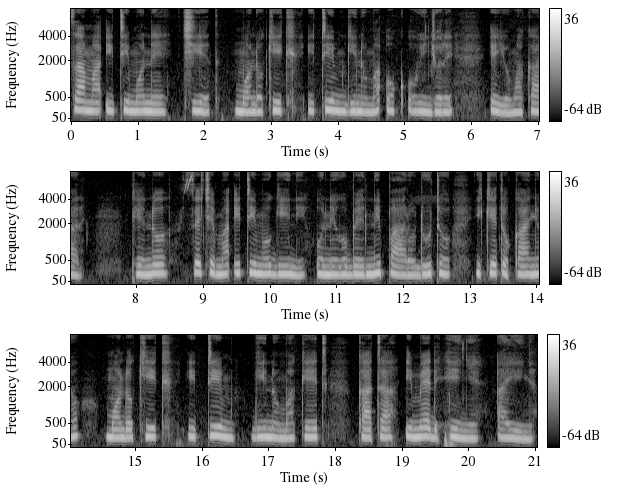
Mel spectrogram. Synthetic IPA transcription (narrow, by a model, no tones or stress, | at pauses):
samaʔitimonɛ | t͡ʃiet̪mɔndɔkɪkitimɡinomaʔokowiɲd͡ʒoɾe | ejomakaɾɛ | kʰendo | set͡ʃemaʔɪtimoɡinioneɡobednɪpaɾɔdutoiketokaɲɔ | mɔndɔkʰikitim | ɡinomaket | kataɪmɛdhɪɲɛ | aɪɲa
